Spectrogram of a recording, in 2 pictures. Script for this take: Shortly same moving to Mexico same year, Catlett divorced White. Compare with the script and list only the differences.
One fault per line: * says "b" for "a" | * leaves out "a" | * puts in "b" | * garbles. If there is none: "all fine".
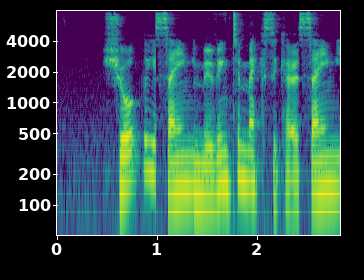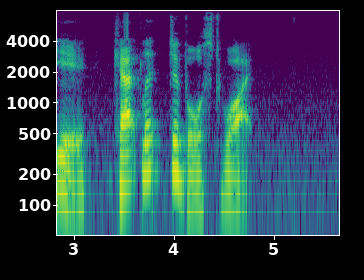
all fine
